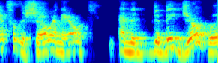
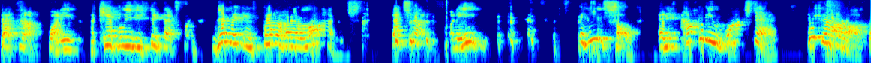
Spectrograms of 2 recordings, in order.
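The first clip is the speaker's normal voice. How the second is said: higher, louder offended scolding; mock outrage; 6 semitones higher, 4 dB louder than usual. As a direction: scold the band like it's a personal insult. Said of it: "he'd lose it".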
